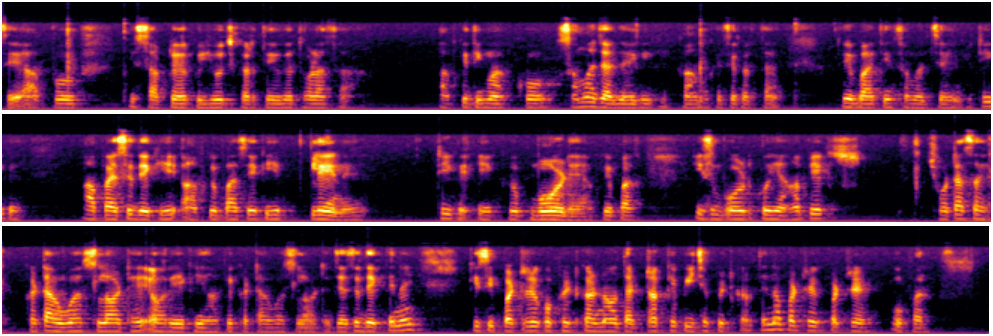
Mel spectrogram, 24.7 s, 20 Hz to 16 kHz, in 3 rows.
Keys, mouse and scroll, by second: 0.5 middle click, 0.9 middle click, 5.2-5.7 scroll down 1, 5.7 middle click, 6.5 middle click, 6.8 scroll down 1.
